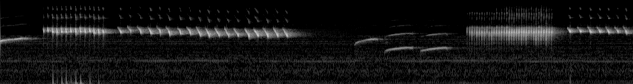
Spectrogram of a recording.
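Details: Young red male canary that sings nearly all day; a bright rapid trill of repeated high notes, a few slurred rising whistles, then a harsh high buzzy burst and more trilling.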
